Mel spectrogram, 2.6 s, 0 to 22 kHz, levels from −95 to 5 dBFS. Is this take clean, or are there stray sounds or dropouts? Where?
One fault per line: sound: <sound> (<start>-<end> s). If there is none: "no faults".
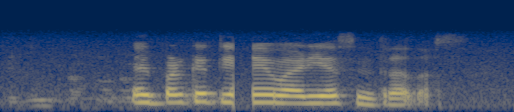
sound: dropout (1.2-1.3 s)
